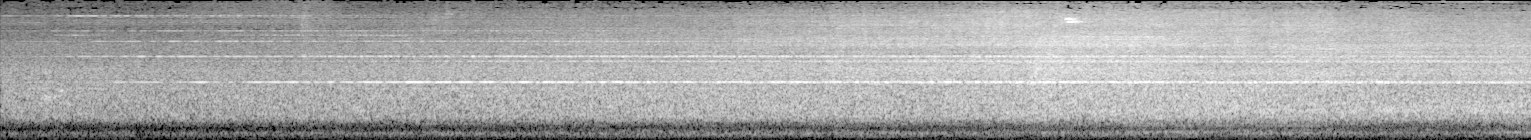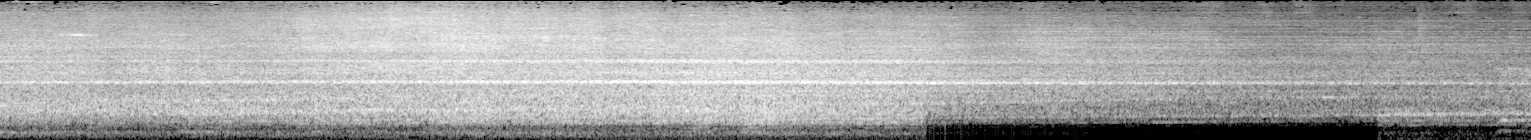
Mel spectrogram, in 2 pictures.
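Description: A train running past, with a steady high whine over running noise that builds up and then fades away. The low end drops out abruptly near the end.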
